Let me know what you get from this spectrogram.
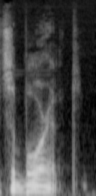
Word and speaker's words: abhorrent: Is it B or P? I know it's spelled B, but I abhor it. – I've always heard abhorrent. – Abhorrent. Yeah. It's abhorrent.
